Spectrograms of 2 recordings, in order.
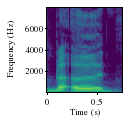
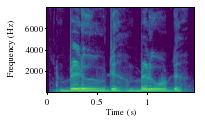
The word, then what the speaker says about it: blood: Blood. So it's like blue. No, it's blood. Blude.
